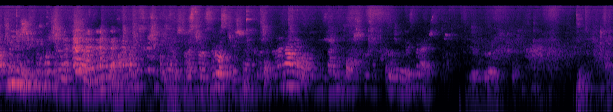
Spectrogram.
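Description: Several adults talk with one another in a room.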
